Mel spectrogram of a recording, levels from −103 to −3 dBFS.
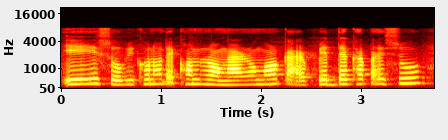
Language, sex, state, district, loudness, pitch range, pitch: Assamese, female, Assam, Sonitpur, -18 LUFS, 215-235 Hz, 230 Hz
